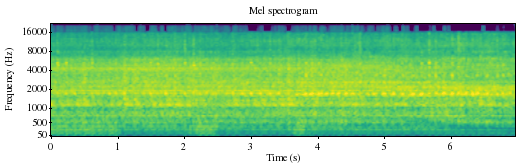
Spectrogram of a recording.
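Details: Toro CCR 2000 snowblower with a 1990s Suzuki 4.5hp two-stroke and Mikuni carb, after repairing a broken ignition-coil wire and a blocked pilot jet screw; primed, choke open, runs a buzzy, steady, healthy beat.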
